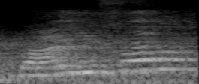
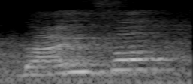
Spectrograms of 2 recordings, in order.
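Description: No difference in how they are said.

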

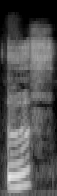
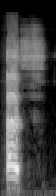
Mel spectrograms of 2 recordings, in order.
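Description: First: The vowel is said as a closed sound. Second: The vowel is said as an open sound. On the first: The speaker calls it wrong. "On dit pas œuf" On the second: The speaker calls it right. "C'est un E ouvert"

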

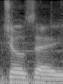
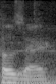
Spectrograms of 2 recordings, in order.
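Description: First: The first letter is sounded as a J. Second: The first letter is silent. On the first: The speaker calls it wrong. "you don't say Jose" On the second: The speaker calls it right. "it's Jose"

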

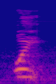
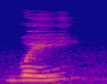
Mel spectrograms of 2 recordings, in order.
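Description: First: The syllable is said with a falling tone. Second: The syllable is said with a rising tone. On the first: "or we can pronounce the four tones" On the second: "we can pronounce second tones"

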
